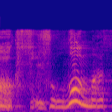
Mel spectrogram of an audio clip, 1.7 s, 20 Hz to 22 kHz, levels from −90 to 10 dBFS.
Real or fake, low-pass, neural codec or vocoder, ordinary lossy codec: real; 7.2 kHz; none; MP3, 96 kbps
